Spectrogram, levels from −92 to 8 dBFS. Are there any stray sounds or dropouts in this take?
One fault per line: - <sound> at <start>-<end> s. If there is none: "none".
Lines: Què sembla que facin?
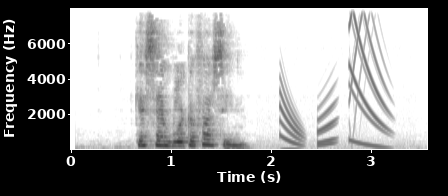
- chirp at 2.1-3.3 s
